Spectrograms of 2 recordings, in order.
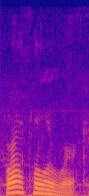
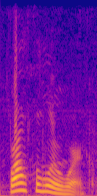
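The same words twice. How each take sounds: First: Said in the usual way. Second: Brothel hoger en luider; stress on brothel. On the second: Shown as a demonstration. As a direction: Brothel with a punch, high and loud.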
